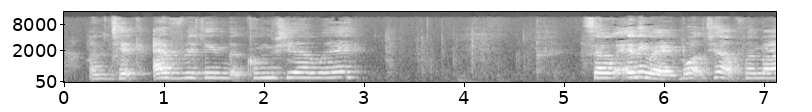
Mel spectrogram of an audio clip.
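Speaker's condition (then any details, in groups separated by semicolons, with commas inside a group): Cerebral palsy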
